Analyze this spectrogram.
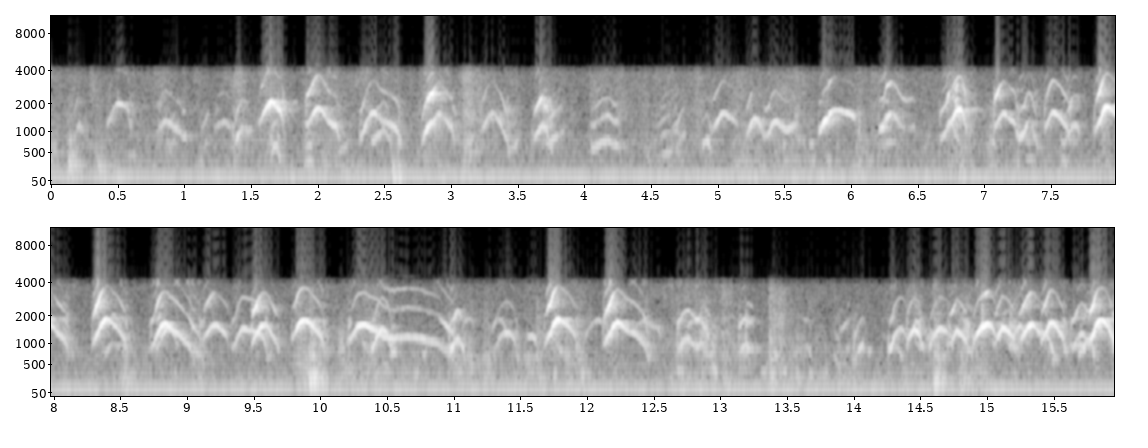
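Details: Baby Samoyed puppies taking their first wobbly steps; many overlapping high, arched whimpers and squeaky yelps pour out nearly continuously, roughly two per second, over a steady low hum.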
